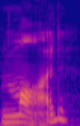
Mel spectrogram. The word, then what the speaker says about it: mod: is the modulus operator i pronounce it mod and it takes the remainder so remainder after dividing by 10.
